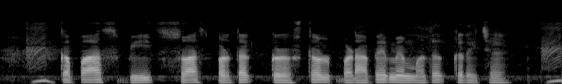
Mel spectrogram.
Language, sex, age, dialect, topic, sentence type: Maithili, male, 36-40, Eastern / Thethi, agriculture, statement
